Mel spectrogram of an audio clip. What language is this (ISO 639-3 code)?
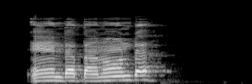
mcf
